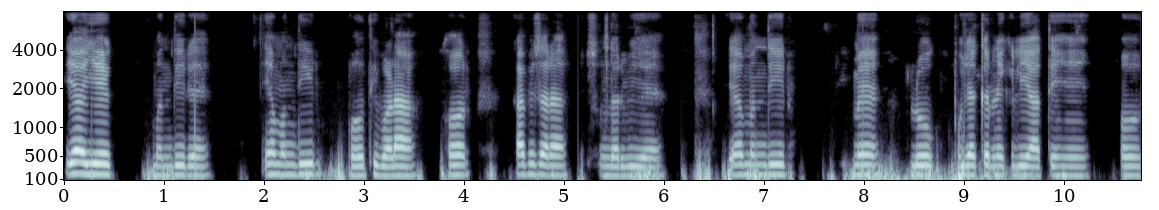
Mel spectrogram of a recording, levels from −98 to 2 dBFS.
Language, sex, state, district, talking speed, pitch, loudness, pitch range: Hindi, male, Bihar, Jahanabad, 150 wpm, 165 Hz, -19 LUFS, 160-175 Hz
